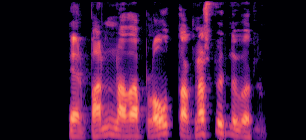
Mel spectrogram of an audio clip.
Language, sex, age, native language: Icelandic, male, 40-49, Icelandic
